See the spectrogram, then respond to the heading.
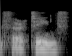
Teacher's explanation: Dental. Formed by contact between the tongue tip or blade and the upper front teeth.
